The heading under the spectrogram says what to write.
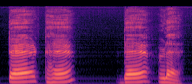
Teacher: इनका उच्चारण हम मूर्धन्य की सहायता से करते हैं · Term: मूर्धन्य वर्ण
